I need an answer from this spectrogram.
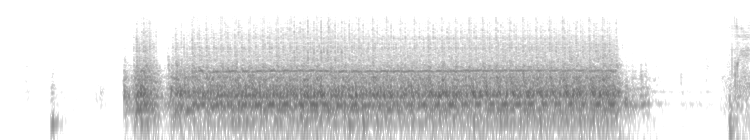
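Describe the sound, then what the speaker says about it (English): A sewing machine stitches a small fabric scrap in a home sewing room, a steady close whirring run of about five seconds, with a few quiet knocks just before it starts and after it stops. "so I'm just sewing my little scrap in there"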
